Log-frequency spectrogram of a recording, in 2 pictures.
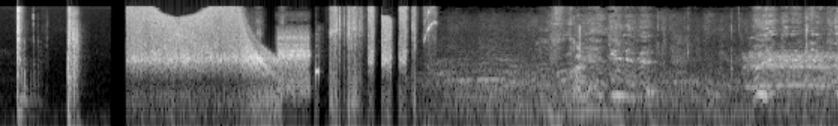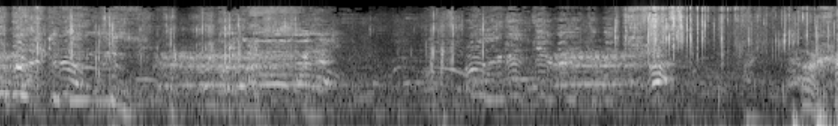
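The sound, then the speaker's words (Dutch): A sheep bleats repeatedly in wavering, drawn-out cries, loud, with excited chatter and background voices mixed around the calls, as its throat is cut as a wedding offering at an asylum seekers' centre. “nou snij ze zo dat schaap eh, de keel In ons cultuur is heel normaal gebeurd.”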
